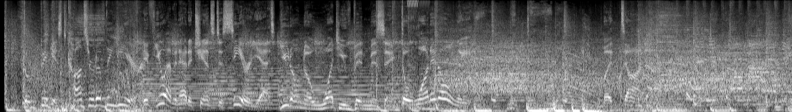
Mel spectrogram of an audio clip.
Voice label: Classic Hits, voice-over; voice-over demos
